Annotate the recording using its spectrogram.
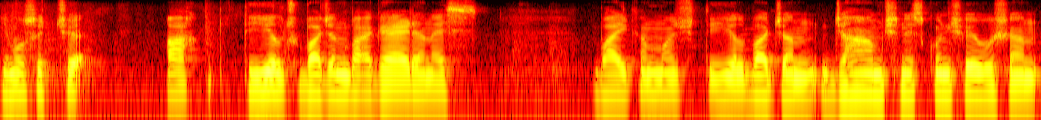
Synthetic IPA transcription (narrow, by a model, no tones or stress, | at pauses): jimosɨt͡ʃʰi | akt̪iːlt͡ʃʰubɐt͡ʃɐnbaɡaːɖʲɐnɐsʲ | bajkɐnmɐt͡ʃʰu̥t̪iːlbɐt͡ʃɐnd͡ʒaːmt͡ʃʰinɐsʲkunʲt͡ʃʰeʋuʃɐn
